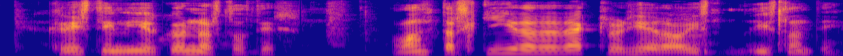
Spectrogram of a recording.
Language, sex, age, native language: Icelandic, male, 40-49, Icelandic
